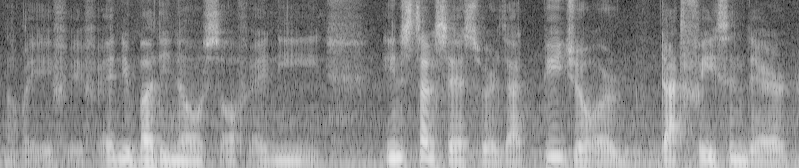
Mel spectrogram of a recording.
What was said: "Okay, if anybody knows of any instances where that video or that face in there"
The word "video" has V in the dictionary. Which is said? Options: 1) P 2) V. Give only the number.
1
